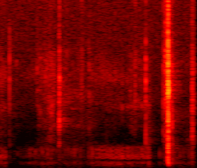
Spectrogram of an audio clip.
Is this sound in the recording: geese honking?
no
